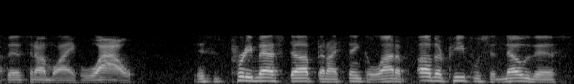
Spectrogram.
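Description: From 1.46 to 1.94 s, after "and I'm like wow", the sender likely stopped transmitting, and the receiver filled the gap with comfort noise in place of the background: a steady, featureless noise about 3 dB quieter than the room, until "this is pretty messed".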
